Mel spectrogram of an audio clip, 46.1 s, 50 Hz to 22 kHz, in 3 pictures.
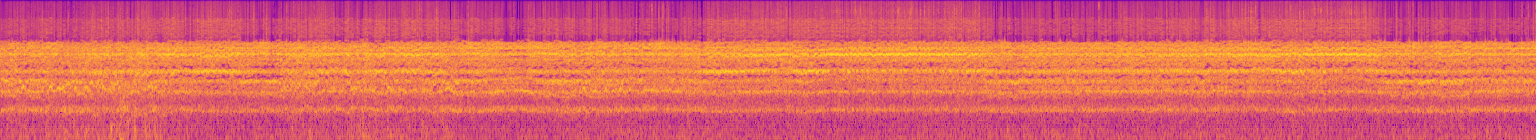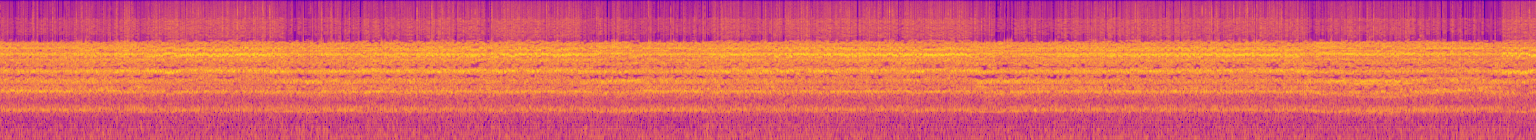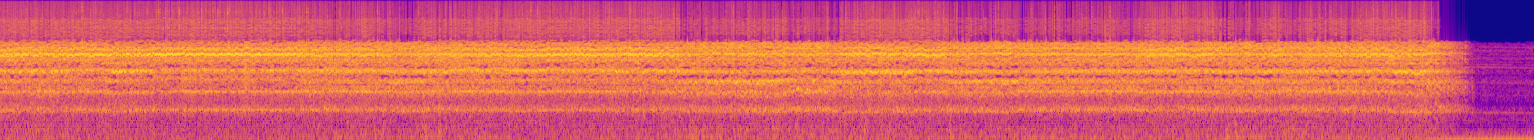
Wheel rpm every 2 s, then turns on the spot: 210, 220, 220, 220, 230, 230, 230, 230, 230, 230, 230, 230, 230, 230, 220, 230, 230, 230, 230, 220, 230, 230, 90.
none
